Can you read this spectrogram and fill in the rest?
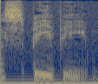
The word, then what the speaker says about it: Spivey: The reunion of Victoria Spivey, that's how she pronounced it, and Lonnie Johnson.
